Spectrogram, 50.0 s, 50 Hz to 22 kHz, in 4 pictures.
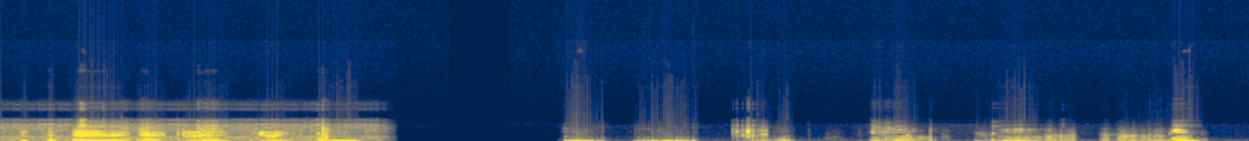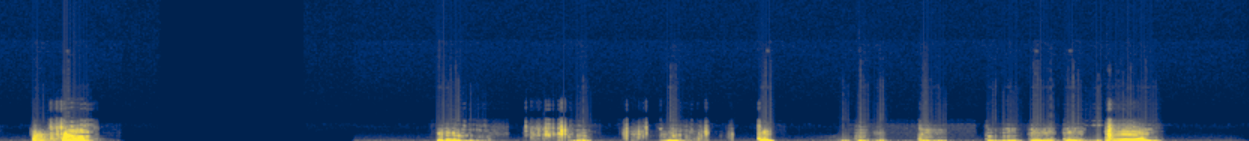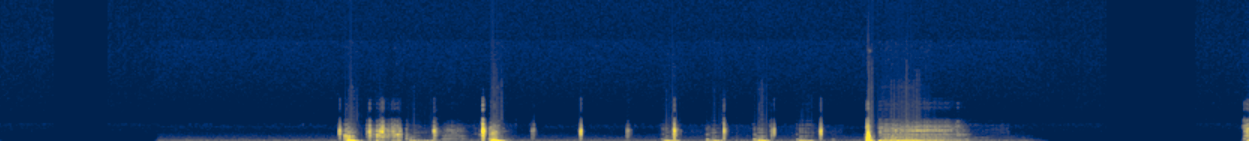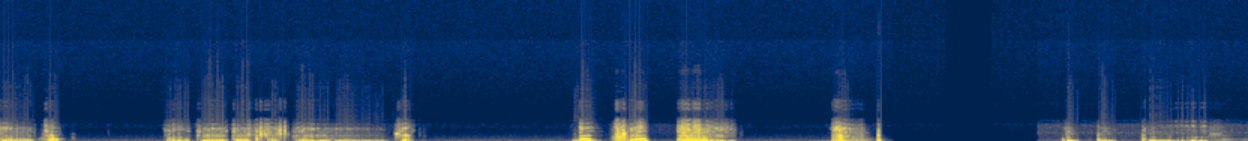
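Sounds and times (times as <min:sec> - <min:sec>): distorted low growl-like bursts: 0:00.0 - 0:03.9.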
